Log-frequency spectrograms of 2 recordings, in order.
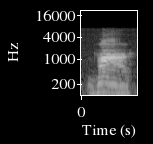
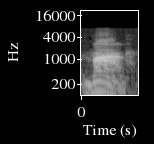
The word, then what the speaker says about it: Vav: But the letter actually had a V sound.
